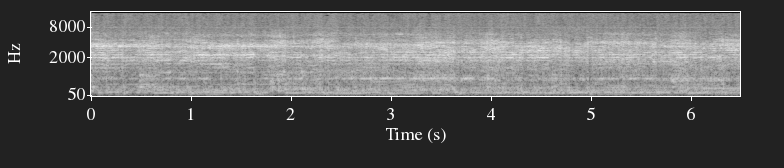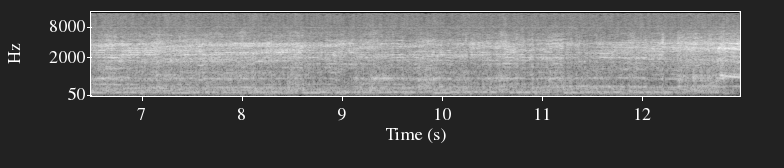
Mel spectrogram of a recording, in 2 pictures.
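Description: A hardcore punk band playing live at a steady loud level: distorted electric guitar, bass and drums.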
